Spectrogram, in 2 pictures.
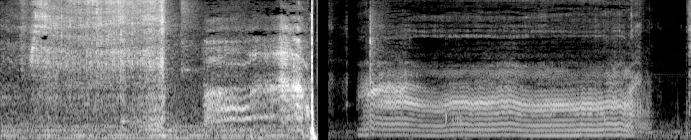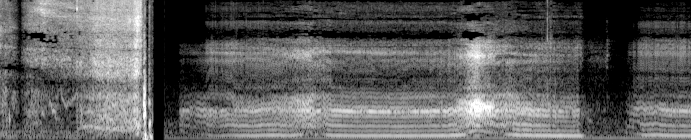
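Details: Serval giving long, drawn-out moaning roars: low, steady, strongly tonal calls of a few seconds each, separated by short silences and sharp clicks, with a brief rising inflection near the end.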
